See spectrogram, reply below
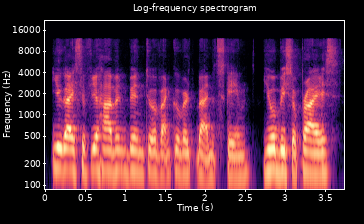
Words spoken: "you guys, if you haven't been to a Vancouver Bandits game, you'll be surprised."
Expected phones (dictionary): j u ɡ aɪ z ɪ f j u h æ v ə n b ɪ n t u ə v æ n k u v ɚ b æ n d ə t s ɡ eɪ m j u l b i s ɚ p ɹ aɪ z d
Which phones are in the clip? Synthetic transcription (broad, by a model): j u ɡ aɪ s ɪ f j u h æ v ə n b ɪ n t u ə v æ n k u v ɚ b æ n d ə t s ɡ eɪ m j u l b i s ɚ p ɹ aɪ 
